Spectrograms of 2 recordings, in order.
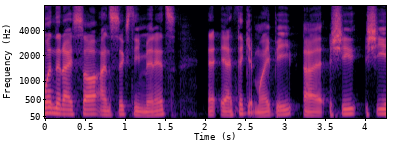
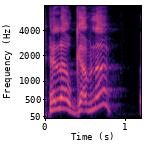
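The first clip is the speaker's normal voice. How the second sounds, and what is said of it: Over-the-top exaggerated British accent. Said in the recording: “She's not just British accent. She's Dick Van Dyke British... she is way over the top”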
